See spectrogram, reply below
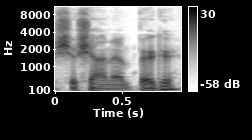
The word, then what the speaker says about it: Shoshana Berger: I'm curious why, how you and your co-author, Shoshana Berger, am I pronouncing that correctly? – Yep.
